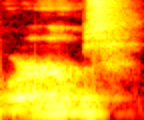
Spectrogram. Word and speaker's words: Worms: I've actually been there, and they spelled worms, but it's pronounced Worms.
